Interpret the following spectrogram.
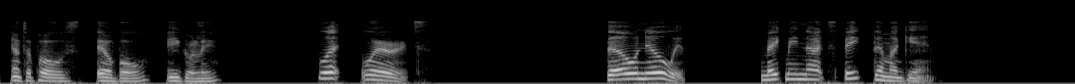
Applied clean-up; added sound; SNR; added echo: none; none; none; none.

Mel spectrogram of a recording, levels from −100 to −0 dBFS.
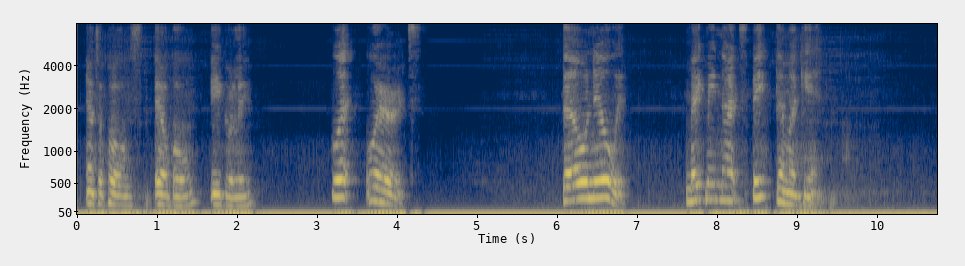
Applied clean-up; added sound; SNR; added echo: neural separator model SepFormer DNS4.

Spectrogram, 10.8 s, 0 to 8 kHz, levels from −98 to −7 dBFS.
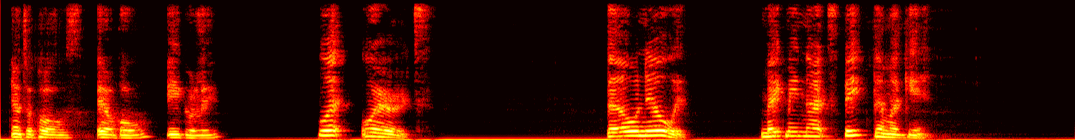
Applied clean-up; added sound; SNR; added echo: neural mask model DeepFilterNet 3.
